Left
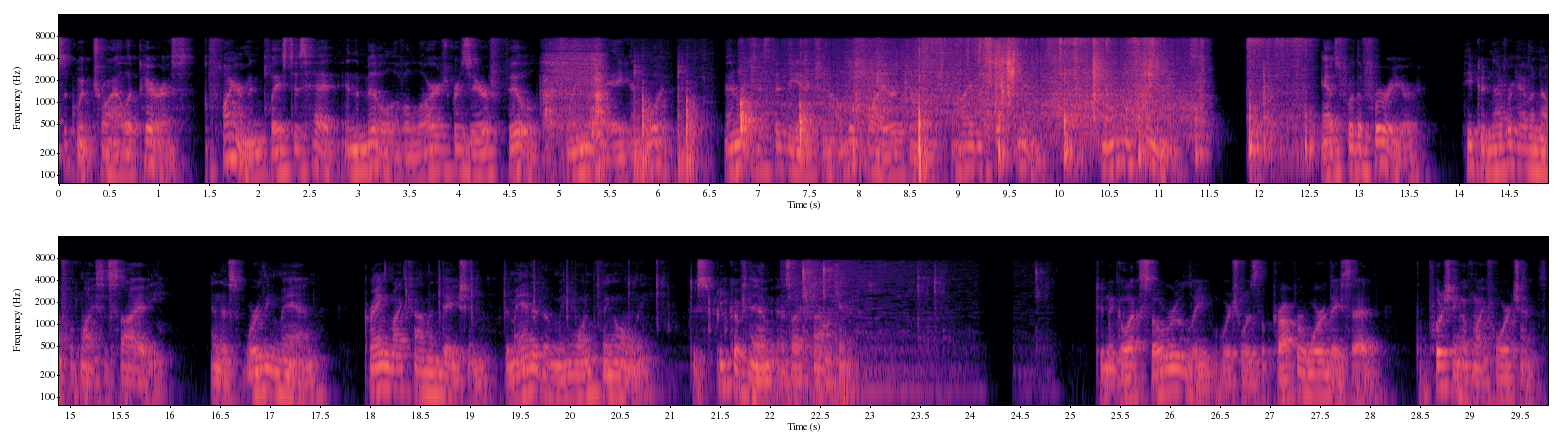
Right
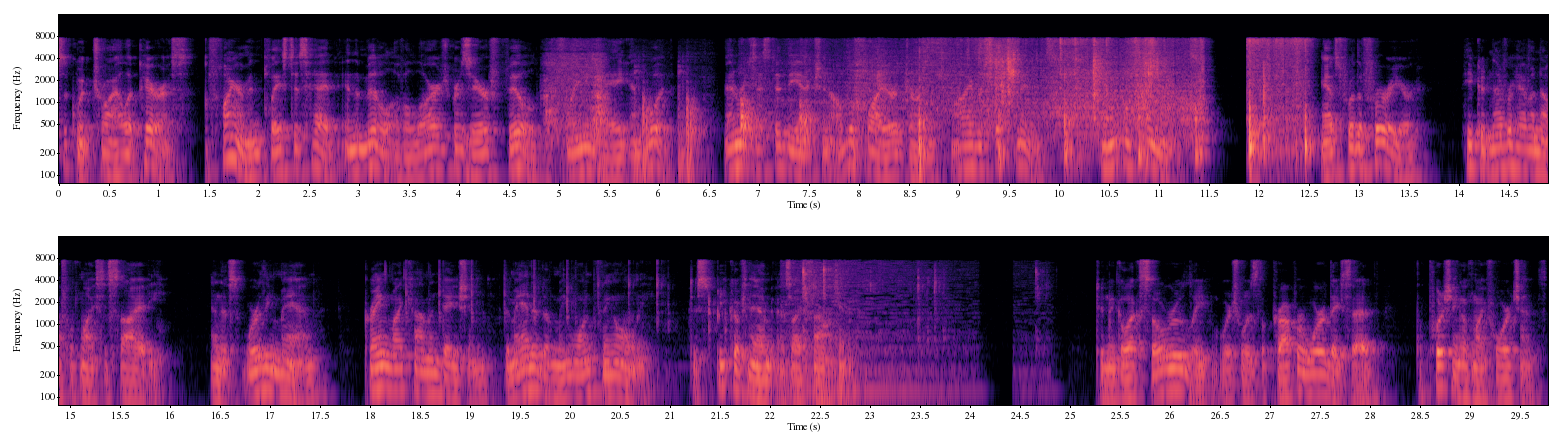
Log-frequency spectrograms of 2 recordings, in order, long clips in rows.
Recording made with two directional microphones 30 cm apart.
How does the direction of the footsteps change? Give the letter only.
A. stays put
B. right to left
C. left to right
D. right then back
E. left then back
C.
